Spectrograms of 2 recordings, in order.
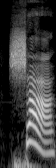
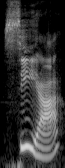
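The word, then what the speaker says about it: siya: so it's just you by yourself one person Sha means he or she and I want to point out that sha is gender neutral that means you have to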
